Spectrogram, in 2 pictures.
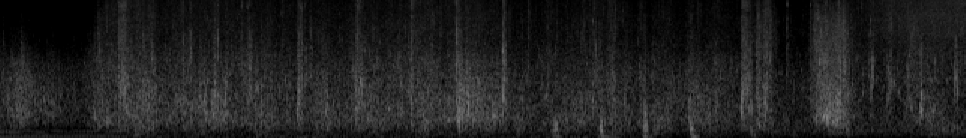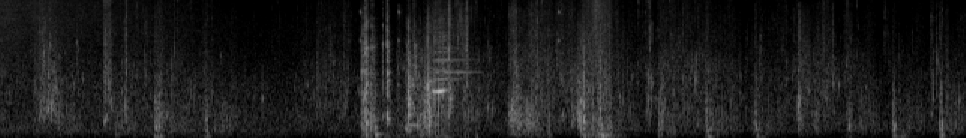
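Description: Footsteps rustle through tall dry grass and reeds.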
